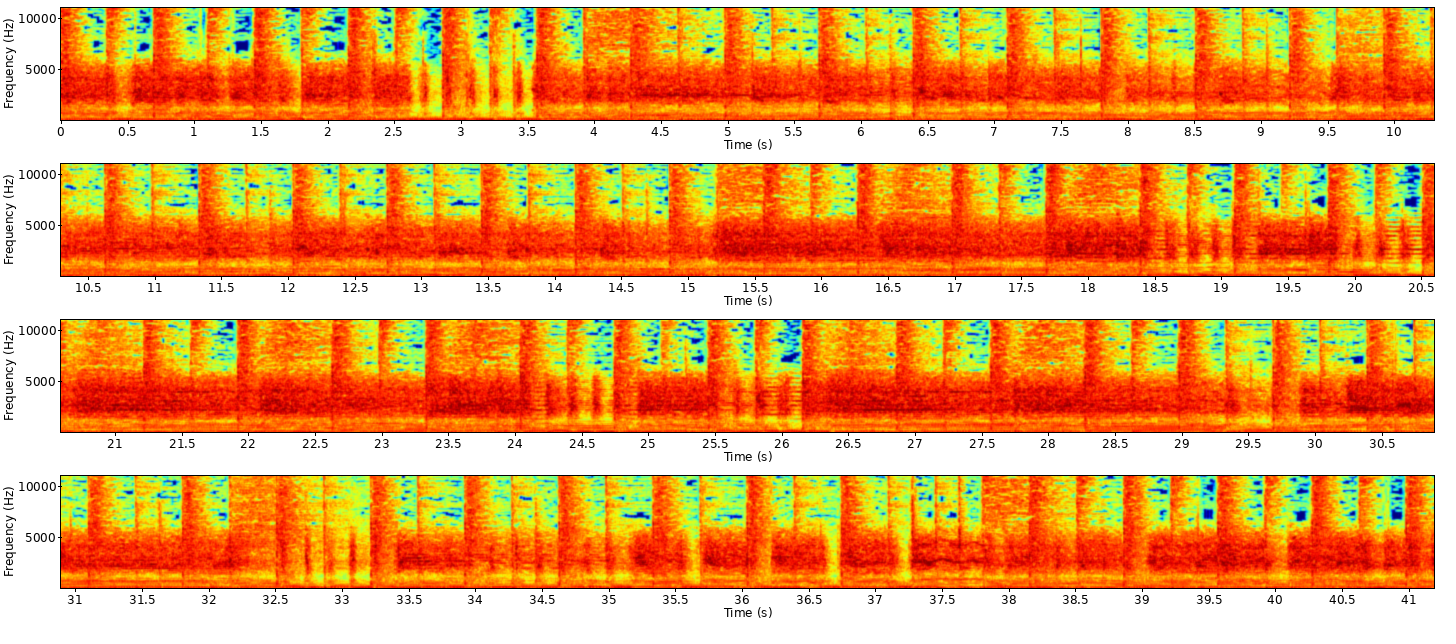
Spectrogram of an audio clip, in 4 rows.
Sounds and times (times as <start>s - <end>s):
Music: 0.0s - 41.1s.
